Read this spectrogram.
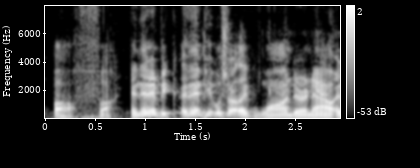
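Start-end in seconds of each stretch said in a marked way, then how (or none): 0.1-0.7 low, soft swear; dismayed self-talk. Retold or imitated. Man stranded on the tarmac to himself, quiet dismay. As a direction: let it sink, quiet and low.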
